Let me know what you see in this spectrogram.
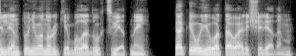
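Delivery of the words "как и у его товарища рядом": plain reading voice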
